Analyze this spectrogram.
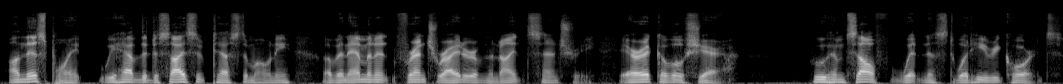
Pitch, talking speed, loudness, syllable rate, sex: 95 Hz, 145 wpm, -22 LUFS, 4.9 syllables/s, male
